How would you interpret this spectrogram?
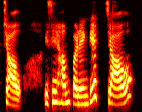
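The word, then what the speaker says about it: ciao: इसे हम पढ़ेंगे चाव ना के।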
